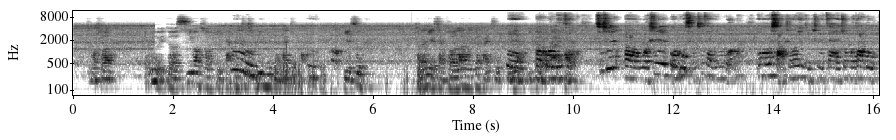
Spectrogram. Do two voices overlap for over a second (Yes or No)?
Yes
